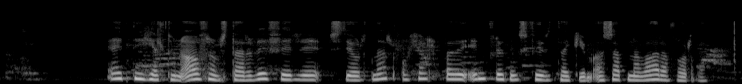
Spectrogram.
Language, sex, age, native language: Icelandic, female, 40-49, Icelandic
